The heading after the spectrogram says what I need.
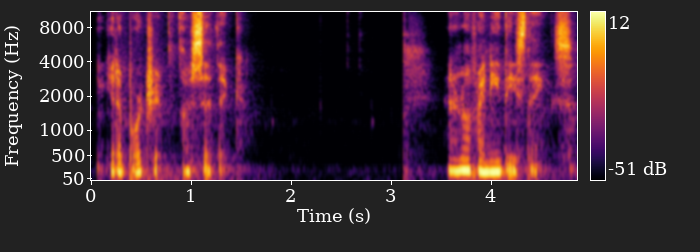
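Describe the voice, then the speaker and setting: Breathy, whispering ASMR woman. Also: fairly low pitch, level tone, unhurried, warm tone. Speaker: ASMR gaming host. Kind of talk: ASMR game playthrough, reading dialogue aloud.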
